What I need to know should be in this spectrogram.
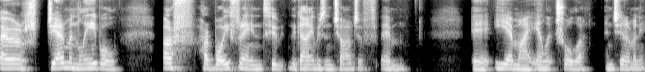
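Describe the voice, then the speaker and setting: A fairly low-pitched woman's flat, monotone voice with a Scottish accent and long, frequent pauses. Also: moderate pace, very clean recording, silent background. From Scotland, Lanarkshire. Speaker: singer. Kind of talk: casual chat.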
